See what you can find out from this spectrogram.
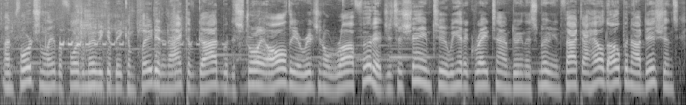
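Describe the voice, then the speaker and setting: A man's voice: a little high, steady tone, fast talker, few pauses, a little mellow. A man narrating a reflective, anecdotal documentary retrospective as the filmmaker. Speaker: filmmaker looking back on studio's history. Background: music.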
